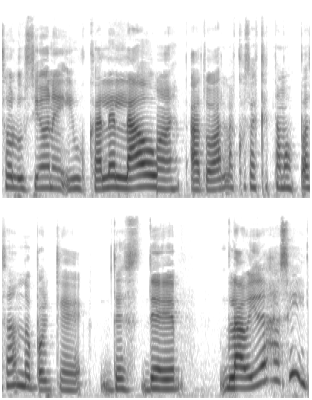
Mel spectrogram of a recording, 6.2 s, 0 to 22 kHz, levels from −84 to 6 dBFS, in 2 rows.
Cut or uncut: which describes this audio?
cut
